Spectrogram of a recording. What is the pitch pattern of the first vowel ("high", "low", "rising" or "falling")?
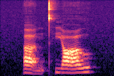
low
